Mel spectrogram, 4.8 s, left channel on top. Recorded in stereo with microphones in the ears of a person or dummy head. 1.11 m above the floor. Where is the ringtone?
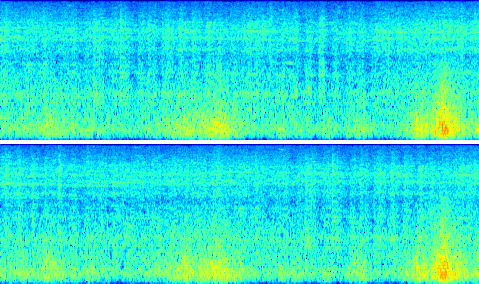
No ringtone in this recording.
